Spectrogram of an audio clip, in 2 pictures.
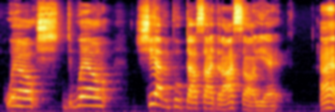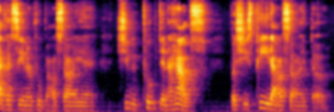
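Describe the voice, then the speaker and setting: Bright-voiced woman chatting in an echoey room. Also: low voice, animated, unhurried. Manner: playful, slangy, chatty, talks to viewers. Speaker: livestream host reading their own book aloud. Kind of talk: casual livestream chat with read-aloud.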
